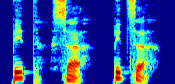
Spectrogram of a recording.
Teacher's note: La primera Z se pronuncia como T y la segunda Z como S.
